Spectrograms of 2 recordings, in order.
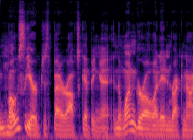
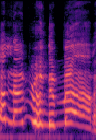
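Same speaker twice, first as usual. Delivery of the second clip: very high, slow, drawn-out mocking impression. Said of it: "She said that in the interview".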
